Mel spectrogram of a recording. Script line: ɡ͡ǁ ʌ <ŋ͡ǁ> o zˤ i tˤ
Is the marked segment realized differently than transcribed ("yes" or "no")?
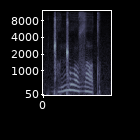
no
